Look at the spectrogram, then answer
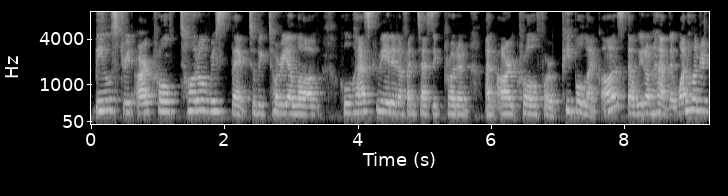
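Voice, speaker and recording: A woman's voice: mid-range voice, fairly bright tone. A woman, giving an earnest public presentation as a parent advocate and repeating phrases for emphasis. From Puerto Rico. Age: 50s. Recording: roomy echo.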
